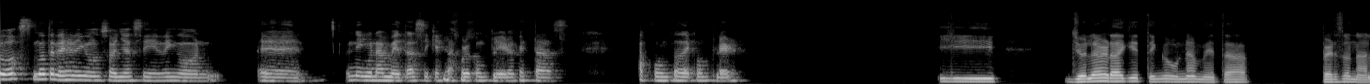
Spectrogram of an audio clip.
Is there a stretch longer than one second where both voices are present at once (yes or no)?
no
